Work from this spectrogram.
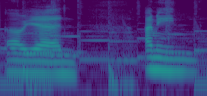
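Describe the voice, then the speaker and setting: A man co-hosting a casual video game discussion, excitable and jokey, stammering over repeated words. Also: mid-range voice, slow pace, over music. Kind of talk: casual chat about games and films.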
